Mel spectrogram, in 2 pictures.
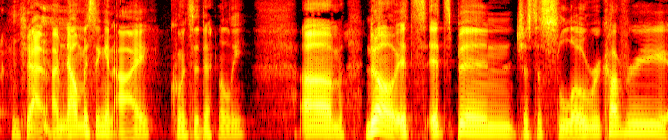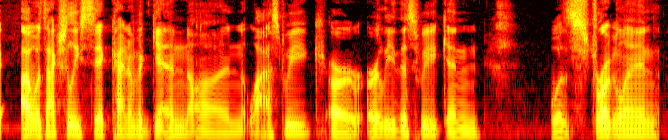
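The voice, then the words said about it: Voice still somewhat rough. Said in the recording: “I got mostly a voice back ... My voice is mostly recovered. It's still kind of bad.”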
